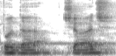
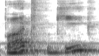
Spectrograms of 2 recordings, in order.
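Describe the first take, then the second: First: The name flows, ending in a 'judge' sound. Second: The name is split, ending in a 'geek' sound. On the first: The speaker calls it right. "see how it's pronounced" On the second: The speaker calls it wrong. "first I read his name wrong"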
